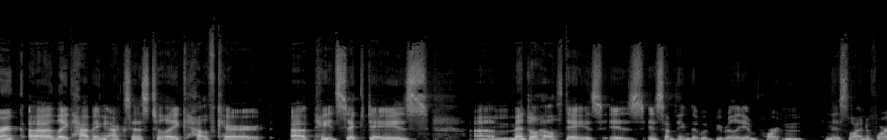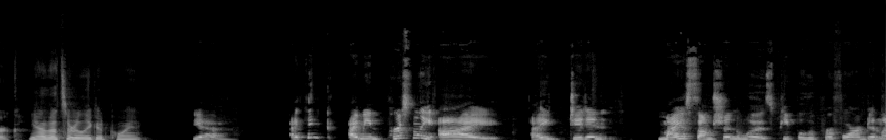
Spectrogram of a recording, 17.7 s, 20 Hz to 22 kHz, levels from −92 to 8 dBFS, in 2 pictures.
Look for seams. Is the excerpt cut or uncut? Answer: uncut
